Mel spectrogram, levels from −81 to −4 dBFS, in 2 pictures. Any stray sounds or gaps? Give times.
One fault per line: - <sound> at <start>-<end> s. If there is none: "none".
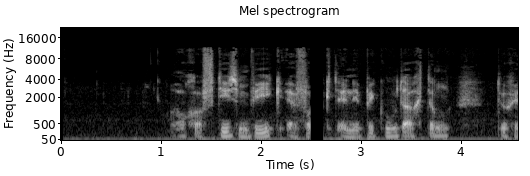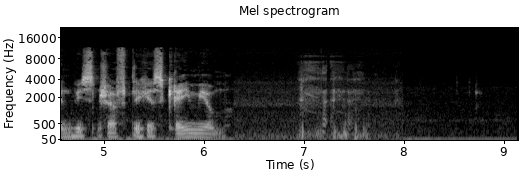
- dropout at 2.5-2.6 s
- laugh at 6.9-8.0 s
